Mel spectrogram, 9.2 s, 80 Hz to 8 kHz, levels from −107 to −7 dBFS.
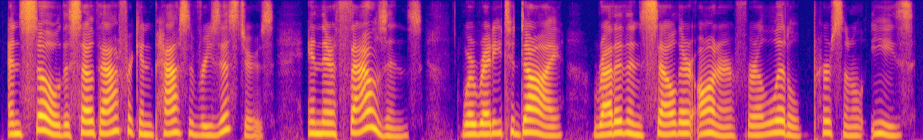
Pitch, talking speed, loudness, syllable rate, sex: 215 Hz, 155 wpm, -19 LUFS, 4.8 syllables/s, female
